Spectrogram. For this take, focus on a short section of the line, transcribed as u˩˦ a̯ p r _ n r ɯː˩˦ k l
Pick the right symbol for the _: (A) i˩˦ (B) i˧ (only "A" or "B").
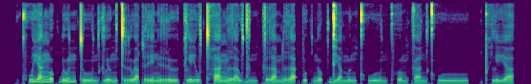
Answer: B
